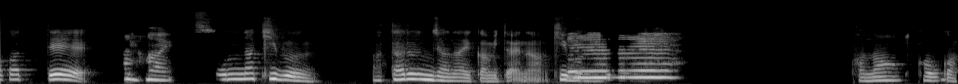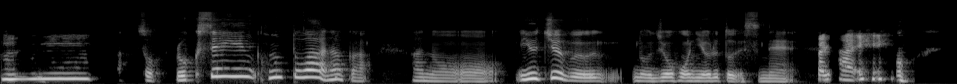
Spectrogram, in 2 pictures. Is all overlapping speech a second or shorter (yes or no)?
yes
